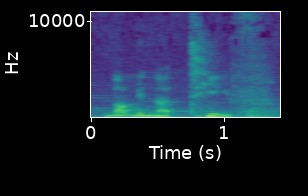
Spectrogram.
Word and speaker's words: Nominativ: one of them is nominative remember you have to pronounce it as thief and not tu or tu it's not nominate you no it's nominativ similarly this one is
